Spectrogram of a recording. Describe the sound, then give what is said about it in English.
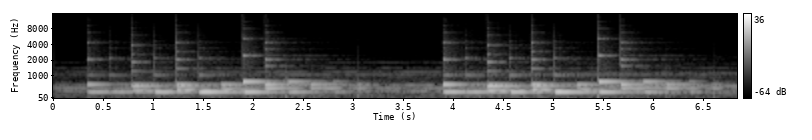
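A mobile phone rings with a bright, chiming melodic ringtone, playing its tune twice with a short pause between, for an incoming call from the owner's wife. Clear, with no voices. “Before I could do anything else, my phone started ringing.”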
